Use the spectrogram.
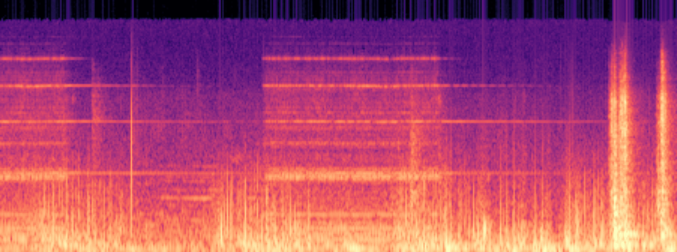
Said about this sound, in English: Now, you ring the bell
